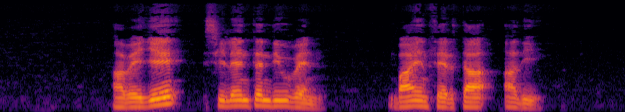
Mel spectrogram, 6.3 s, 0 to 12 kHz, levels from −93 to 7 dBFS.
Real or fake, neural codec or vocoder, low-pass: real; none; 10.8 kHz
